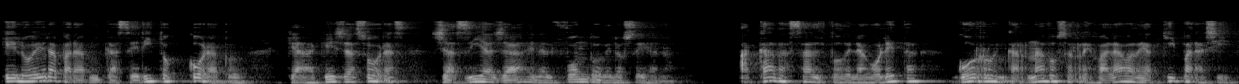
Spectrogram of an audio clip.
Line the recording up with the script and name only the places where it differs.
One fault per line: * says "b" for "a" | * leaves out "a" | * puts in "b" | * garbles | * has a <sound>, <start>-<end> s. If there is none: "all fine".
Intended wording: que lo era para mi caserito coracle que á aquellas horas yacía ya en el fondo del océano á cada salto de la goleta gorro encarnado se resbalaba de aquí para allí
all fine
